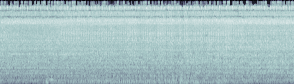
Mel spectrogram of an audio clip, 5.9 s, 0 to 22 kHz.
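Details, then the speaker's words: Vauxhall/Opel Insignia 1.6 SIDI A16XHT petrol engine idling after the failed PCV valve was repaired. The squeal from the camshaft seal is gone, leaving an even, quieter hum. "I don't hear that whisking sound coming from here um I need the car to walk not to see us that can can um seal still midnight hopefully no more noise"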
